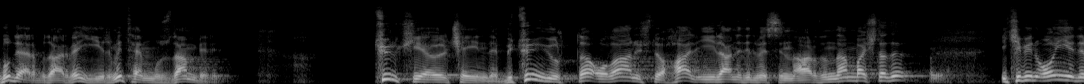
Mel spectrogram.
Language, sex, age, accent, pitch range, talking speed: Turkish, male, 60-79, native, 125-170 Hz, 90 wpm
